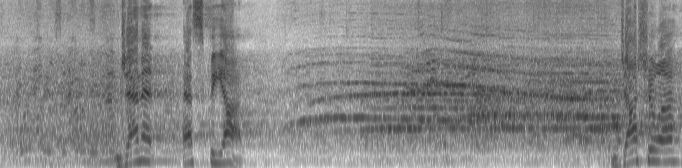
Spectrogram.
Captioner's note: audience cheering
